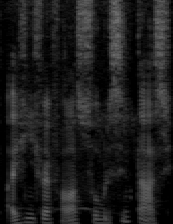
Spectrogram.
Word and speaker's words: sintaxe: vamos lá primeiramente pessoal eu já vi algumas algumas pessoas é pronunciando a palavra sintaxe da seguinte forma sintáxi não era isso não existe está incorreto a forma correta de se pronunciar é sintaxe sintaxe ok é meio estranho mas essa forma correta olha só a definição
